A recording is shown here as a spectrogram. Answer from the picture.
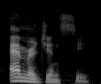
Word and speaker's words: emergency: Emergency. I don't know how to read it. It's not correct. E. Emergency. Emergency. It should be emergency. The second syllable should be stressed.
